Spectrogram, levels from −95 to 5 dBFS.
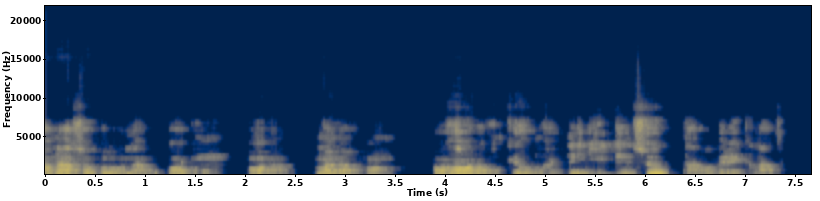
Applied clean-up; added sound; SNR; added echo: neural mask model Resemble Enhance denoiser.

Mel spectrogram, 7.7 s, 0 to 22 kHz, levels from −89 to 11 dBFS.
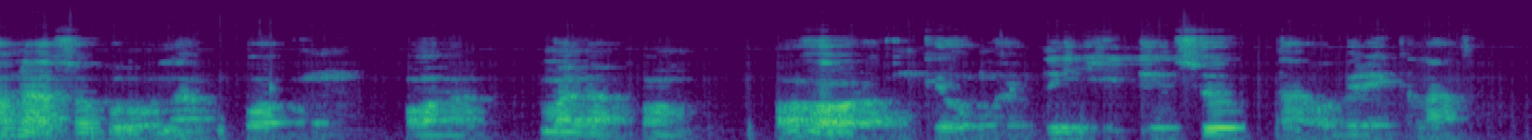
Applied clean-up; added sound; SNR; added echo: neural mask model RNNoise.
